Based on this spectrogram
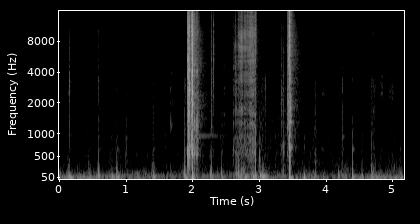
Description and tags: Shutter sound Chinon
Shutter sound from an old Chinon camera, also with the sound of the film rewind. Recorded with Zoom H1n.
Podcaster working with Swedish motorsports podcast Driftpodden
